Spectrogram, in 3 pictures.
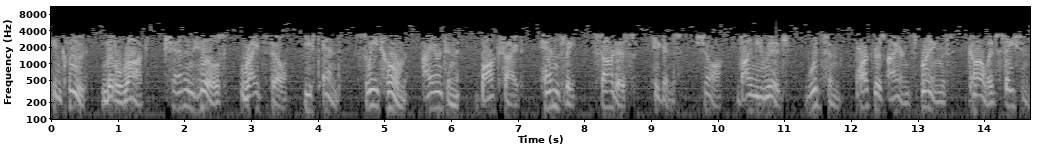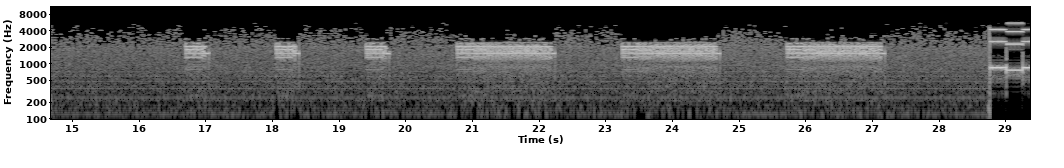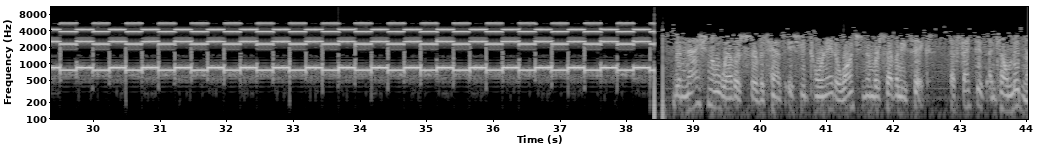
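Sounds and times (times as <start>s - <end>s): low hiss and hum: 0.0s - 44.0s
digital data bursts: 18.0s - 18.5s.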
